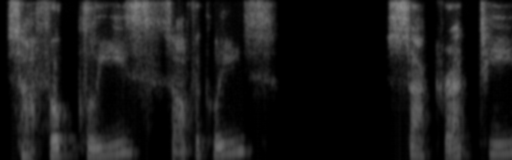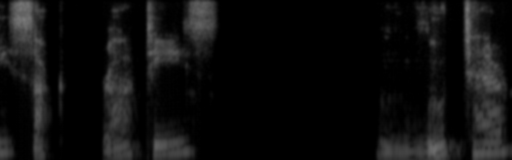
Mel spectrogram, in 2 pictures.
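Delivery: slow, high reading of Sophocles; slow sounding out. Shown as a demonstration. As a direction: decode it slowly letter by letter. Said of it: "sounding out Hebrew spelling".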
